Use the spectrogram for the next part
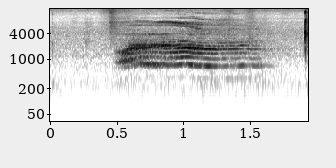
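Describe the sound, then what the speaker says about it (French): A house cat gives a single drawn-out meow of about a second and a half, fairly close and clear, with a faint click at the end. "j'ai un chat qui perturbe souvent mes instants où je me filme"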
